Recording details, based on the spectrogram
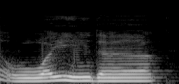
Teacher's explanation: الف مدہ 1 سیکنڈ دال کو کھینچنا ہے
